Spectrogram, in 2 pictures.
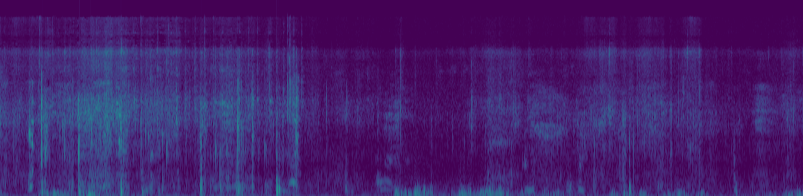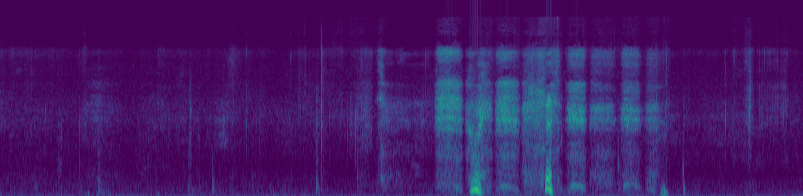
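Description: Brush and branches rustling and scraping as mountain bikes are pushed through dense scrub, with scattered clicks and knocks from the bikes. The rustling is loudest in the first few seconds, and a burst of knocks comes near the end.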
